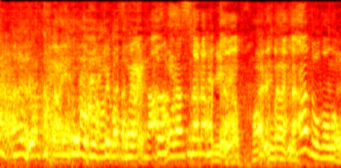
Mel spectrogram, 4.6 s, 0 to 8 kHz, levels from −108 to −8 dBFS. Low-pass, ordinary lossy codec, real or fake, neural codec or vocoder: none; none; fake; codec, 16 kHz, 4 kbps, FunCodec, trained on LibriTTS, 50 frames a second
